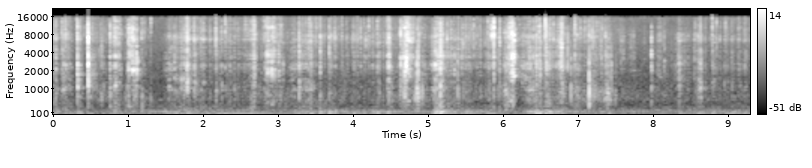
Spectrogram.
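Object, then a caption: Bar of soap cut with a knife. A solid, dry white bar of soap is held in the hand and carved at the edges with a utility knife. Repeated short, crisp scraping and crumbly shaving sounds with bright edges sit over a steady low rumble, with quick cuts that stop dead and leave no ring.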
